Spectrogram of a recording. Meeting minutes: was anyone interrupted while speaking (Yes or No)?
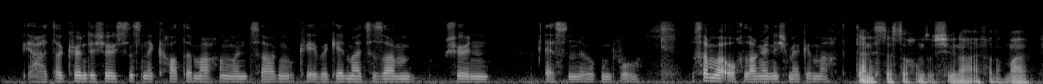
No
